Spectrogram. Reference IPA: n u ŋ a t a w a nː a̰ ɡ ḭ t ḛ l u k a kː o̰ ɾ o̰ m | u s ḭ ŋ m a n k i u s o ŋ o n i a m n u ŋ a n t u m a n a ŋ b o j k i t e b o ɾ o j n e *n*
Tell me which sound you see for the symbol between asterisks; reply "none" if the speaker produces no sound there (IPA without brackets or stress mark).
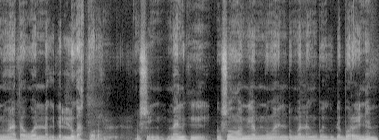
m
